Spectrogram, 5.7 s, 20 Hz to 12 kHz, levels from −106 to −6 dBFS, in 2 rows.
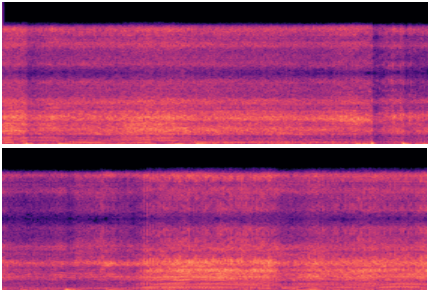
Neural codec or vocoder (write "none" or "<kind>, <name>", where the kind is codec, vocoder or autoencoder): vocoder, Vocos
